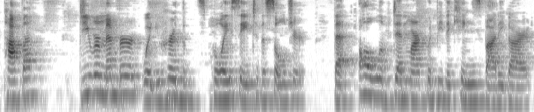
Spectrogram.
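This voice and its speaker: A woman's voice: fairly low pitch, fairly even intonation, moderate pace, a bit bright, echoey room, pitched above the performer's own voice, natural voice. A woman reading a storybook aloud, voicing an earnest, curious and worried young girl.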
